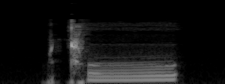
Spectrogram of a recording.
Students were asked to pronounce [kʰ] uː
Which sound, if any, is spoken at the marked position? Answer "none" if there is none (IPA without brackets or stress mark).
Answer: cʰ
